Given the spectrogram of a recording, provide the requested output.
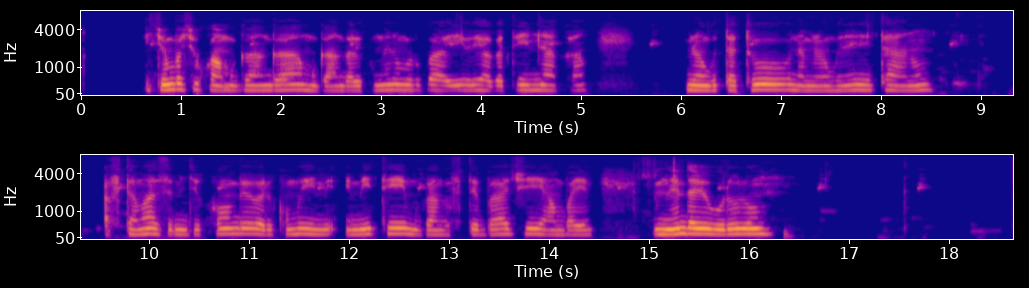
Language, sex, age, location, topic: Kinyarwanda, female, 18-24, Kigali, health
